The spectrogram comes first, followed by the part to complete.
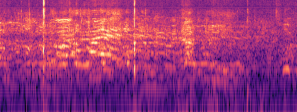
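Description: Indistinct voices chattering, with two sharp knocks, one under a second in and one about two seconds in.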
